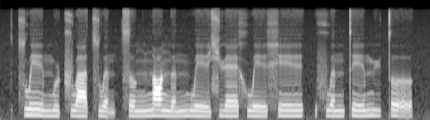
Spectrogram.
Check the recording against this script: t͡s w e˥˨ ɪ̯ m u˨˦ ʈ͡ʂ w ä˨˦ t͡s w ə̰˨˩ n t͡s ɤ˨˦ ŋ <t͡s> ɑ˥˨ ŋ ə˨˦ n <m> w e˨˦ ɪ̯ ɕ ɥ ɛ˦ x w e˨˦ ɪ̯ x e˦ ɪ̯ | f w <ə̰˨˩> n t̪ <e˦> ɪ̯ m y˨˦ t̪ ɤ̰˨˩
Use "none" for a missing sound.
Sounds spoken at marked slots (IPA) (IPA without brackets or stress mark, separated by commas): n̪, m, ə˨˦, e˨˦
